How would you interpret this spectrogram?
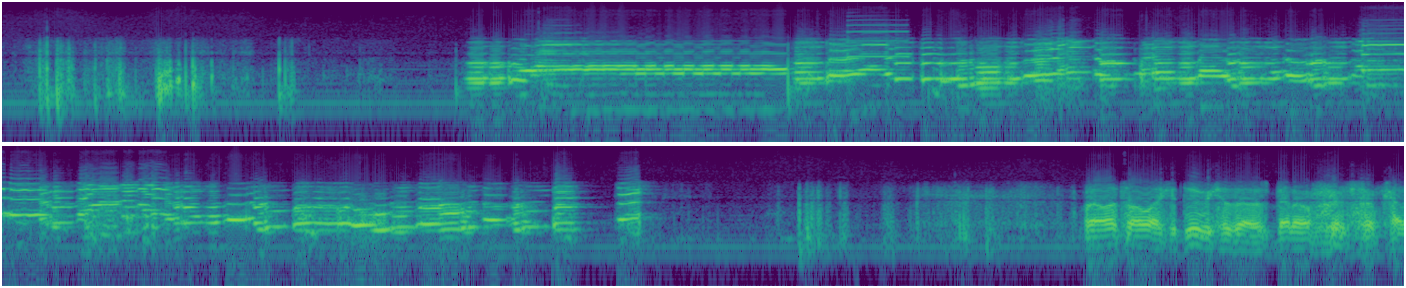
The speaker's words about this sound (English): I guess you want me to play some harmonica now, right? Okay. I was just going to request that, actually. Yeah. I'll play you a tune.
